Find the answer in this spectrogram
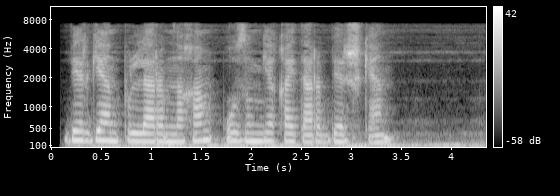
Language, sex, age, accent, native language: Uzbek, female, 25-34, Qoraqalpog'iston, Uzbek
